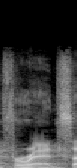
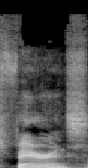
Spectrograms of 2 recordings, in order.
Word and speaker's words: Ferentz: Yeah, I'm excited to see Manny Diaz versus Brian Ferentz. I don't know about you. That should be pretty good. We'll see. You're you're mispronouncing again. It's Ferentz, and and you know you're doing this.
